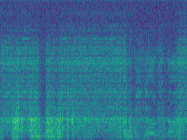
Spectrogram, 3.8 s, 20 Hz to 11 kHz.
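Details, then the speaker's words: Harman Kardon HK460i receiver: crackly, scratchy static and breaking-up station audio as the tuning dial sweeps; weak station pickup, right channel very weak, dirty tuning capacitor needs cleaning. "it's like there's dirt in the tuning capacitor so i got my work cut out for me"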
